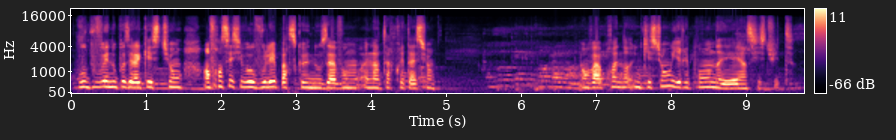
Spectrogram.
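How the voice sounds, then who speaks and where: A woman's voice: mid-range voice, fairly even intonation, moderate pace, crowd noise. A woman working as a conference interpreter, relaying a panel live with frequent fillers and restarts. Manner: hesitant, many fillers and restarts.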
